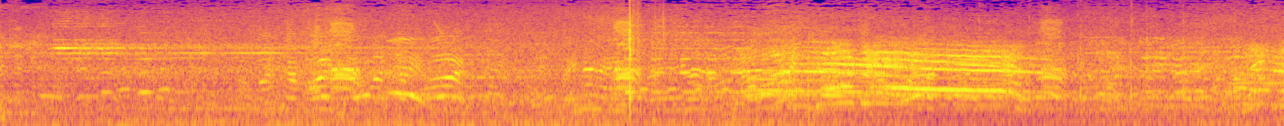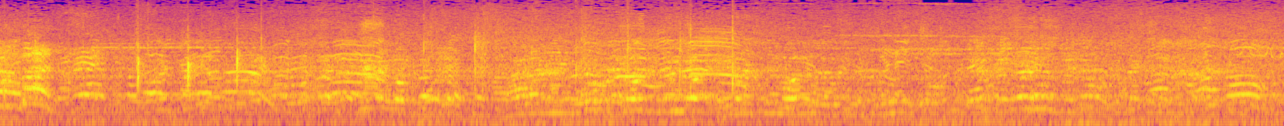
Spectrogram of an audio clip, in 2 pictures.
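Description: Indistinct voices of several people talking and calling out in the open, loudest about five to seven seconds in, with a single sharp click about four seconds in.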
